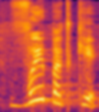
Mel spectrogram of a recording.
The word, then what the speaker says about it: випадки: як українською по-перше друже випадки випадок як випасти наголос на першому складі А по-друге які слова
